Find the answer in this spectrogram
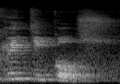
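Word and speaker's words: κριτικός: E esta palavra discernir vem de uma palavra grega, que poderíamos ler kritikos. Tudo com K, viu? Nada de quê? Kritikos. Que soa com o nosso equivalente à palavra crítico.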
